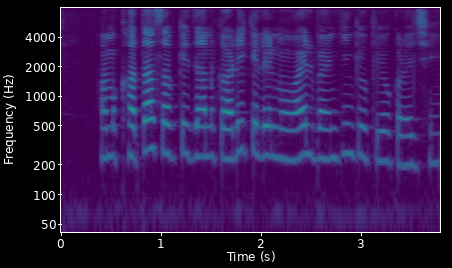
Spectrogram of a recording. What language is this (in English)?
Magahi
